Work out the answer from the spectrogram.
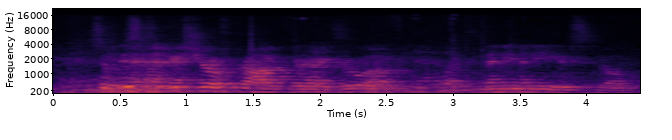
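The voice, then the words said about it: Slight Czech accent. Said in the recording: “can I sense a little accent? ... you still have an accent like this? Said, yes.”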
